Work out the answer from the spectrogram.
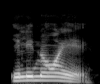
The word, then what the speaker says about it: Illinois: it except one word you never pronounce that sound i'm writing the name it's the state of the usa stands starts with i and finishes s but we do not pronounce us yes in a second this this state can you pronounce this app written in the comment section linear nice illinois not absolutely yes no s sound okay so lists wishes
